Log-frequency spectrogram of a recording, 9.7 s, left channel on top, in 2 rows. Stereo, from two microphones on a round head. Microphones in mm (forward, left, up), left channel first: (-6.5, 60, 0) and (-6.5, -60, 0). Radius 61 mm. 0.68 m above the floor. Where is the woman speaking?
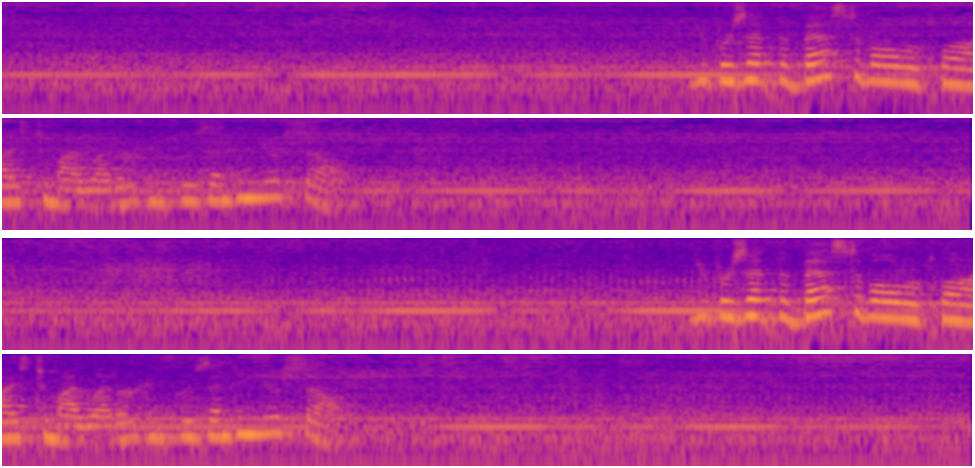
5° right (ahead or behind), 1.3 m; by 6.7 s 10° right (ahead or behind), 2.5 m.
